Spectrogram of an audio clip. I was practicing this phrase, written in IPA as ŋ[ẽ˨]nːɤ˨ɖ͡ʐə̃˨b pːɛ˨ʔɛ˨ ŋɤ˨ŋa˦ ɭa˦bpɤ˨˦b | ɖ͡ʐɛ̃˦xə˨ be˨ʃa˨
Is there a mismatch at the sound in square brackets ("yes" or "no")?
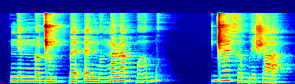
yes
